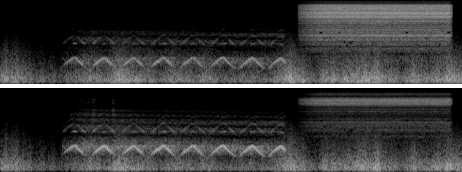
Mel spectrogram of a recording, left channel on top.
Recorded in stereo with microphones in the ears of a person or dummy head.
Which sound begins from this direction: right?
A siren, at 0.6 s.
